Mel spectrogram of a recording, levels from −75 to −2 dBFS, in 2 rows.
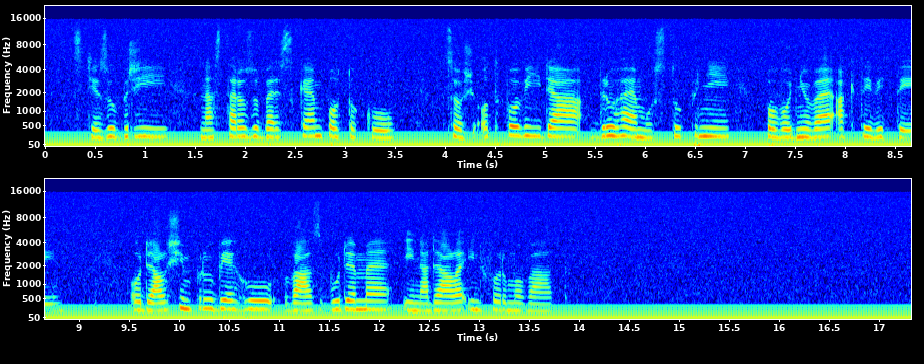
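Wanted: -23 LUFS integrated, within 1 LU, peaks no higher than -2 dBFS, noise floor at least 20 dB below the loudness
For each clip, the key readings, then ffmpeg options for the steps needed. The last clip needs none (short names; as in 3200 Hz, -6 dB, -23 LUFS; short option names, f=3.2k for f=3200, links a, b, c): hum 60 Hz; harmonics up to 300 Hz; hum level -30 dBFS; noise floor -33 dBFS; noise floor target -49 dBFS; loudness -28.5 LUFS; peak -12.0 dBFS; loudness target -23.0 LUFS
-> -af "bandreject=f=60:t=h:w=4,bandreject=f=120:t=h:w=4,bandreject=f=180:t=h:w=4,bandreject=f=240:t=h:w=4,bandreject=f=300:t=h:w=4"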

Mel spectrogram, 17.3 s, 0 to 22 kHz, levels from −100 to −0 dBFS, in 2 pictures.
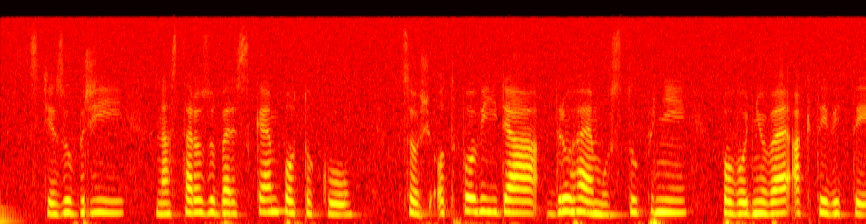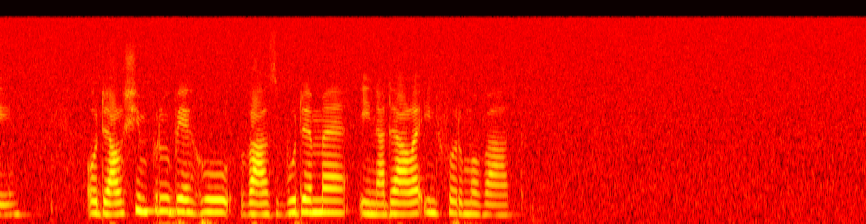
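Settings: hum none; noise floor -45 dBFS; noise floor target -48 dBFS
-> -af "afftdn=nr=6:nf=-45"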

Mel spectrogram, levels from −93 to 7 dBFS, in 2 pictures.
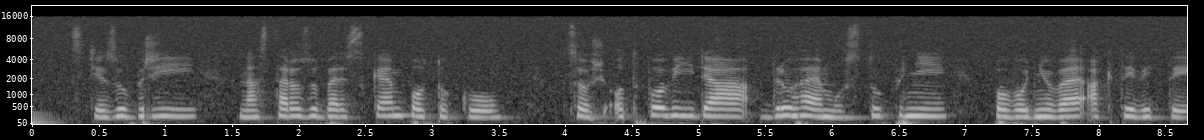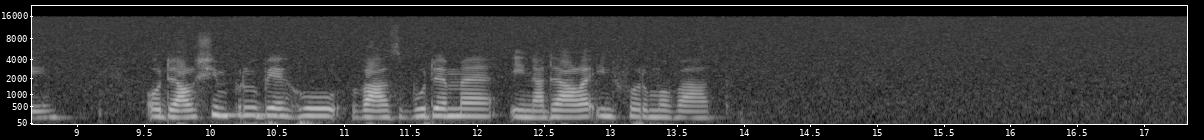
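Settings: noise floor -50 dBFS; loudness -28.0 LUFS; peak -13.5 dBFS; loudness target -23.0 LUFS
-> -af "volume=5dB"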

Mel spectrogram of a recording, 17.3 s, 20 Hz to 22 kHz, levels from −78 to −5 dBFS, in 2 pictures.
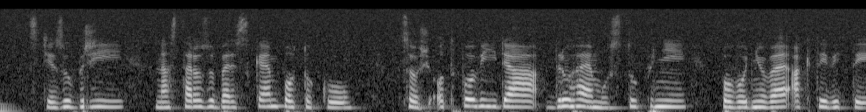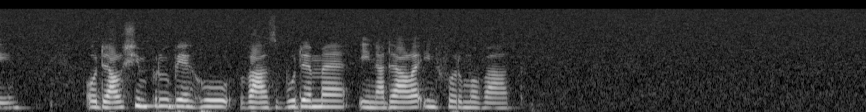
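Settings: loudness -23.0 LUFS; peak -8.5 dBFS; noise floor -45 dBFS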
